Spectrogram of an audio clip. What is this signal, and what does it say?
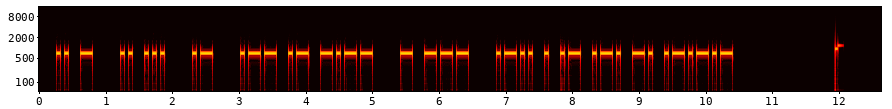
Morse code, heard as a keyed tone, about 20 wpm, 700 Hz. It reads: IT IS A WAY TO LEARN.
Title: Sentences with 3-Word Phrases - 20wpm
